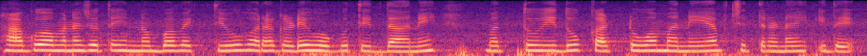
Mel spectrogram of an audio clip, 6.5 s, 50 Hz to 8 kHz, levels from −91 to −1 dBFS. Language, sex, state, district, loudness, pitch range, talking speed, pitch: Kannada, female, Karnataka, Bidar, -14 LUFS, 240-260 Hz, 120 wpm, 250 Hz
